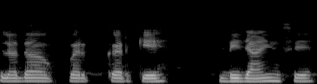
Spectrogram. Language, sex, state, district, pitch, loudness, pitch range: Hindi, male, Bihar, Lakhisarai, 150 Hz, -28 LUFS, 145-155 Hz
